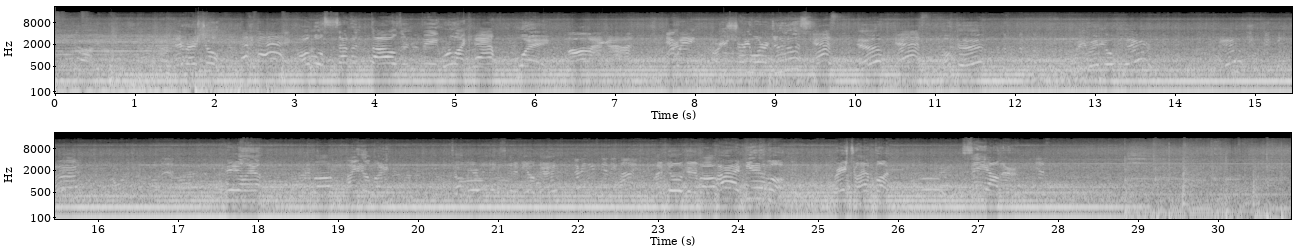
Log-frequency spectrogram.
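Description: Steady, loud drone of a skydiving jump plane's engines heard inside the cabin, with people's voices shouting over it. The drone stops about a second before the end.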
